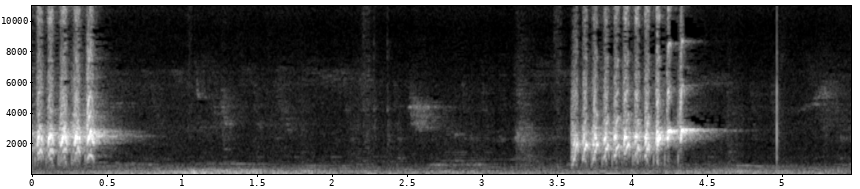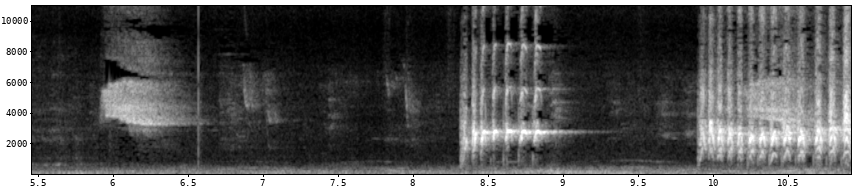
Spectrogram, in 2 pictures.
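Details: Konslet kejer nembak song of the Greater green leafbird (cucak ijo): short bursts of rapid buzzy rattles spaced several seconds apart, with a single soft high whistle in between.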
